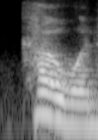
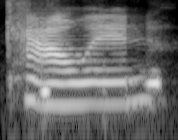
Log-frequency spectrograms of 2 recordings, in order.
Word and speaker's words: Cowan: But so, please welcome Judge Cohen. How are you? And am I pronouncing your last name correct? It's Cowen. Cowen. Okay.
